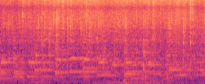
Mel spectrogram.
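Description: Onions, garlic and green chillies frying in oil in a steel kadai, sizzling steadily as a slotted steel spatula stirs them. The spatula knocks on the pan about two and a half seconds in.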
